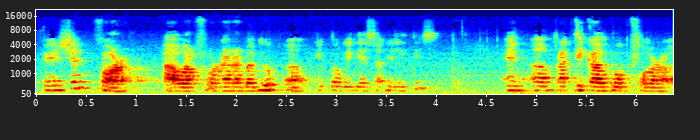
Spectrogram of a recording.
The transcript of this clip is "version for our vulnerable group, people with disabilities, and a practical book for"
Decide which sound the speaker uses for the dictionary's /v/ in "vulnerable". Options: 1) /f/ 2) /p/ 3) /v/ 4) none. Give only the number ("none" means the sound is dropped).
1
